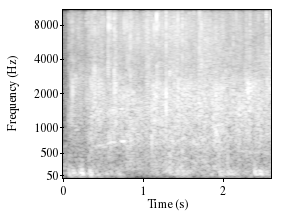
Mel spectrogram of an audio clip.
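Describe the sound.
A church audience applauds as a guest speaker is welcomed, with steady, even clapping from many hands that holds at a constant level throughout and stays fairly faint.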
